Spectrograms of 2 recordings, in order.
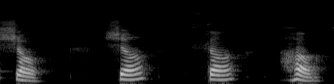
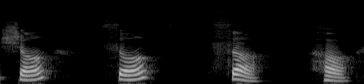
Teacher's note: आगे देखते हैं ऊष्म व्यंजन। इन वर्णों को बोलते समय मुंह से हवा गर्म रगड़ के घर्षण के साथ निकलती है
